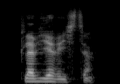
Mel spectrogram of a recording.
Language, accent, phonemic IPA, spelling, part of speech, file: French, France, /kla.vje.ʁist/, claviériste, noun, LL-Q150 (fra)-claviériste.wav
- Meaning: keyboardist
